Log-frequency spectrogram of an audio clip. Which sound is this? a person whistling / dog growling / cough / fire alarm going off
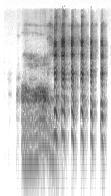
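dog growling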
